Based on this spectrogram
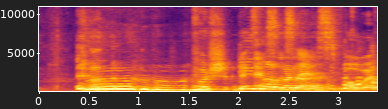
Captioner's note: whimpering trails off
